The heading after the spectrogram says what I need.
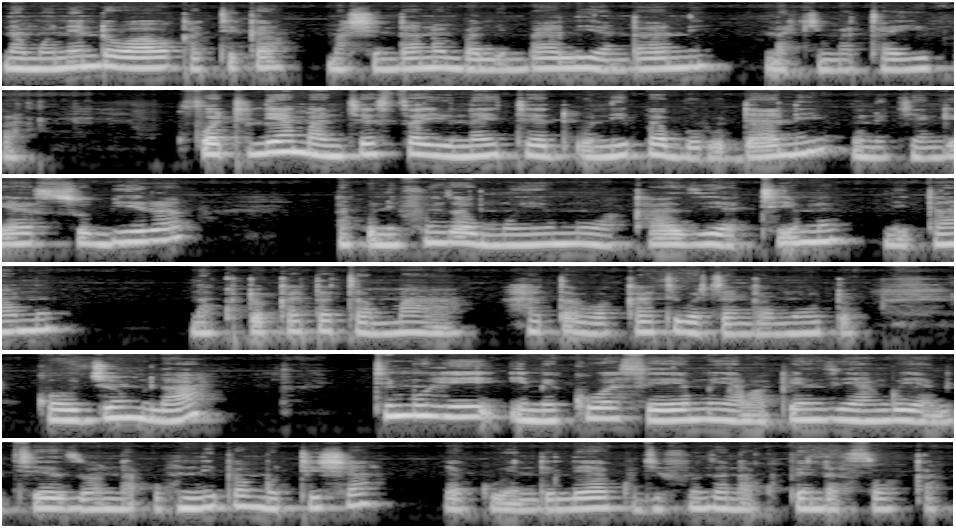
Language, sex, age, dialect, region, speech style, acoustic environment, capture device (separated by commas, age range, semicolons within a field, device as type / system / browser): Swahili, female, 18-24, Kenya - Nairobi Sheng-influenced, Kenya, excited, nature, mobile / Linux / Chrome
